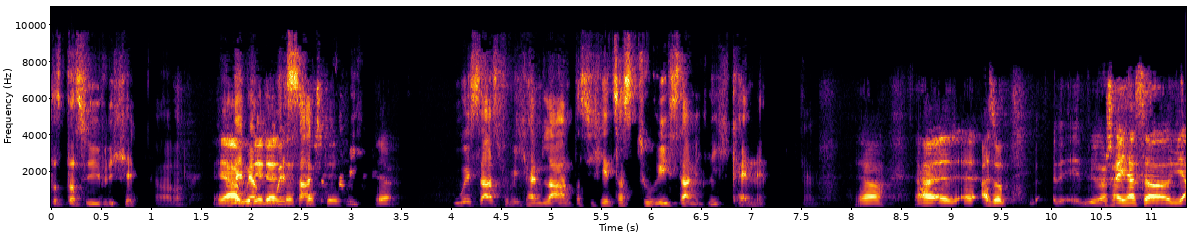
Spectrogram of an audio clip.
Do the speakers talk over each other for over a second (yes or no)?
yes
